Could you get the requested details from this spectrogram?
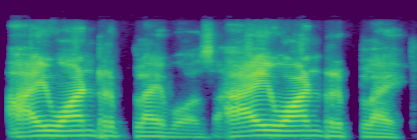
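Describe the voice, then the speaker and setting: A man's voice: medium pitch, slow, vocal fry, bright, forceful tone, dry recording. A man with a Telugu Indian accent teaching programming live, speaking emphatically, repeating his statements and quizzing his students.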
